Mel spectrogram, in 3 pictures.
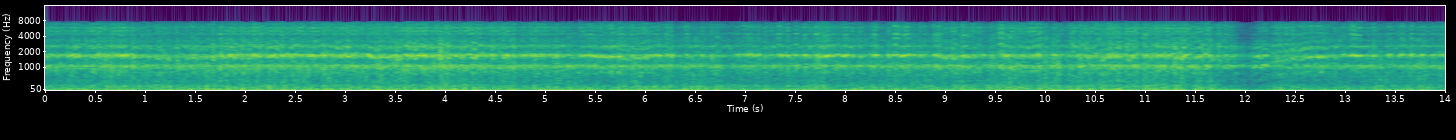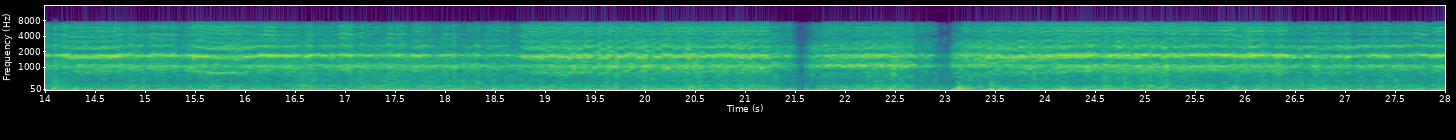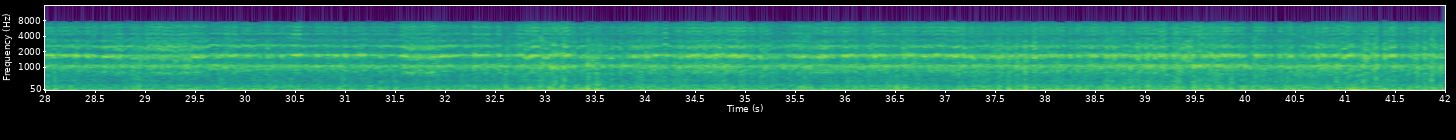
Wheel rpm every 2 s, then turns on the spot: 220, 230, 230, 230, 230, 210, 190, 230, 230, 220, 160, 120, 220, 220, 230, 230, 230, 220, 230, 230, 230.
none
